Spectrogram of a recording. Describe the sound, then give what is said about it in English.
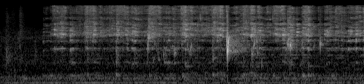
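A utensil stirring raw honey into a mixture, heard as a quiet, continuous scraping and swishing with a few light clinks. “Then add 1/4 cup of honey. Now I'm using raw honey straight from the hive. It's better for you. It will be healthier. So once you've added that, stir this in.”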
